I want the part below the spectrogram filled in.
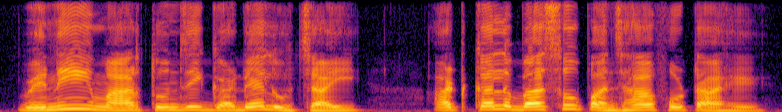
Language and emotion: Sindhi, neutral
